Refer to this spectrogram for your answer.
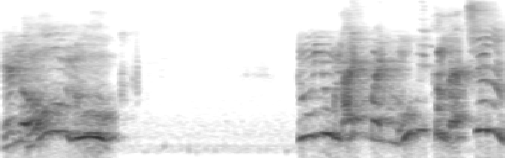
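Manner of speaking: squealing loudly and badly. Showing off a movie collection: worst Yoda impression. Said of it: "That is the worst Yoda impression ever".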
